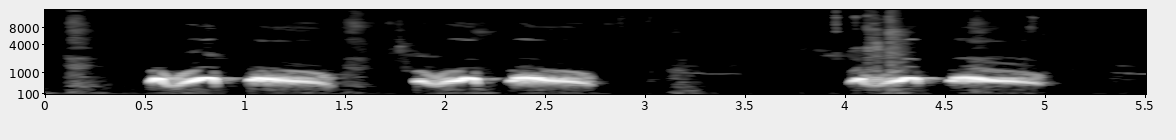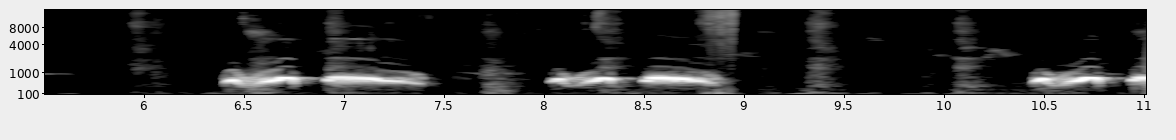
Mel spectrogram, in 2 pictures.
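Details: Spotted dove (cu gáy), a kept bird whose cooing is played daily to stir other caged males to call. Low, mellow, mid-pitched coos come in paired phrases, about six groups in steady succession with short gaps; no other sounds.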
